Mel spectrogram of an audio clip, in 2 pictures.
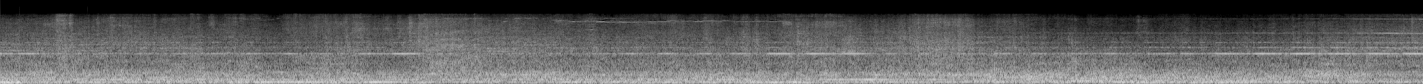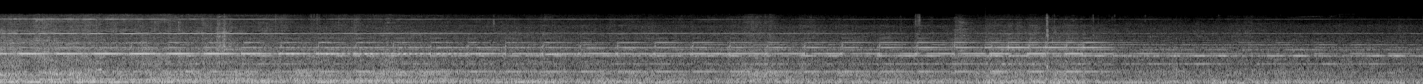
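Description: Double-stack container train rolling past: a steady rumble and clatter of wheels on rail, with steady high ringing tones over it. It eases off in the last few seconds.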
